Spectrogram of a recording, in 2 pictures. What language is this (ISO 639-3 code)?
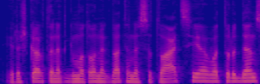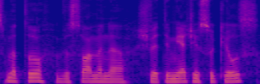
lit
